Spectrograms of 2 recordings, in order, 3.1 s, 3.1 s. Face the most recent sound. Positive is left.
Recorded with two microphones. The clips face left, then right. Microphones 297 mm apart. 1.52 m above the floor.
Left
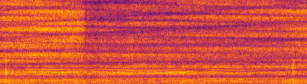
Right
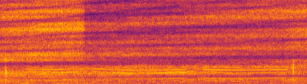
turn(degrees=40)  # may be behind; listen again after turning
